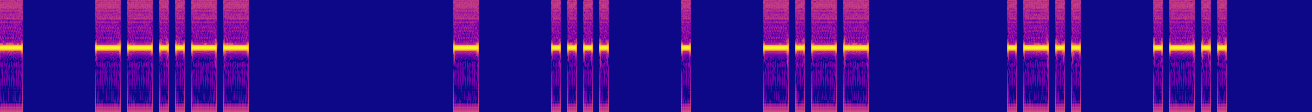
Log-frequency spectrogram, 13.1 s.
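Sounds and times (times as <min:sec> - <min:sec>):
morse code at 5 wpm: 0:00.0 - 0:00.2, 0:01.0 - 0:02.5, 0:04.6 - 0:04.8, 0:05.5 - 0:06.1, 0:07.6 - 0:08.7, 0:10.1 - 0:10.8, 0:11.6 - 0:12.3.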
